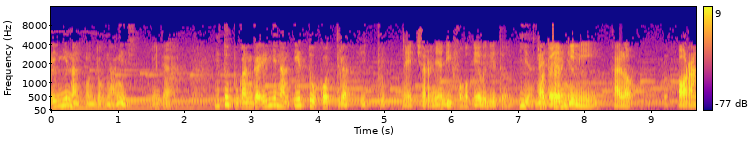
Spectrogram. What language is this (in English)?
Indonesian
